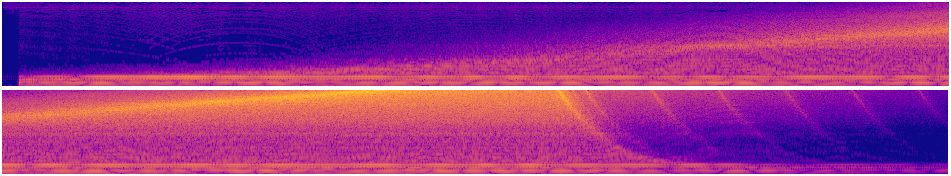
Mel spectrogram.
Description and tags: White wave
Made on a Waldorf Q rack.
ascending, drone, synthesizer, whitenoise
